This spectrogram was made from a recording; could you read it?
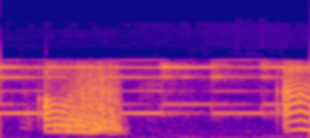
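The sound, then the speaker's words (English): A fire alarm rings with a steady, unbroken electronic tone, fairly loud and continuous, while a voice briefly speaks over it. “That's we have a fire alarm.”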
